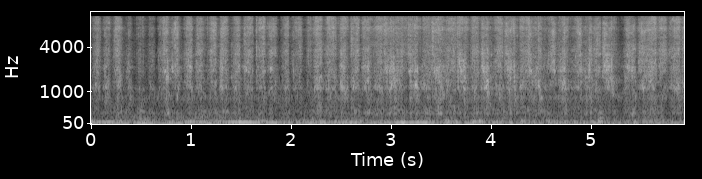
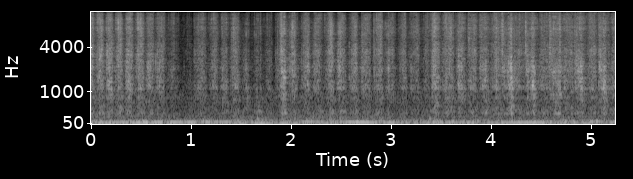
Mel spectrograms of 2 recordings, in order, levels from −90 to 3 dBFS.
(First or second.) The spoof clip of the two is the first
